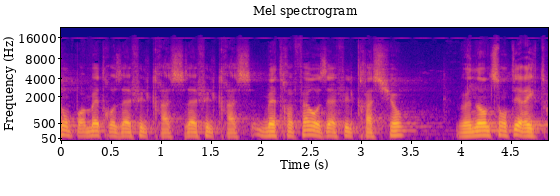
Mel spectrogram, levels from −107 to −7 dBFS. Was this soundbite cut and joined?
yes; 2 cuts; at 1.2 s, 3.8 s

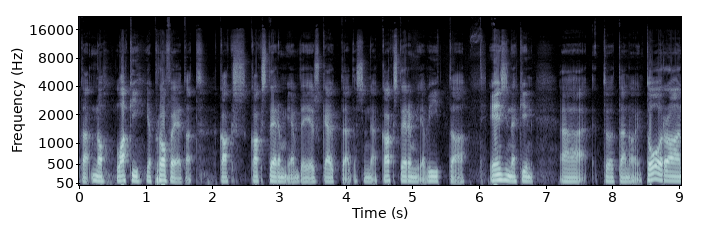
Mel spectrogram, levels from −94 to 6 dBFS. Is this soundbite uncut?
no; 1 cut; at 6.1 s

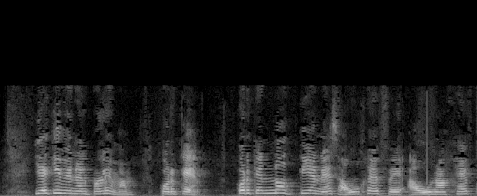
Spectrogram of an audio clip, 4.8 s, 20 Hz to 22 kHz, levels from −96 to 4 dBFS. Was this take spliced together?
no; 0 cuts

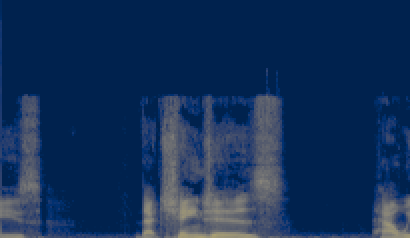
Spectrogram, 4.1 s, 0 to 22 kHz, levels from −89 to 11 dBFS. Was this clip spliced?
no; 0 cuts

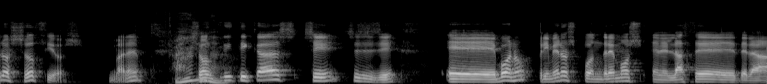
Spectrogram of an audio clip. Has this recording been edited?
yes; 1 cut; at 5.4 s

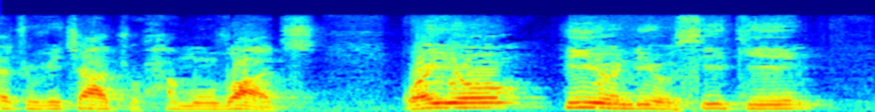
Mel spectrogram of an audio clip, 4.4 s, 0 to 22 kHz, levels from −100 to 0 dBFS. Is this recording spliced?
yes; 1 cut; at 2.7 s

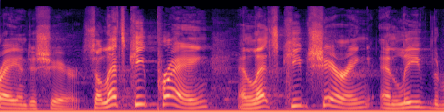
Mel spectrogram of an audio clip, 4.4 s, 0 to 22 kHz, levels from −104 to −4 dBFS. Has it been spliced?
no; 0 cuts

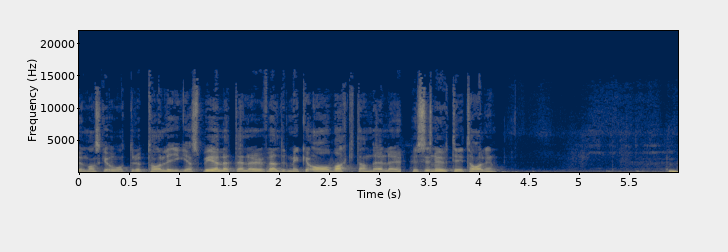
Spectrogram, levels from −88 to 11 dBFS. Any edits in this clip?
yes; 3 cuts; at 1.9 s, 3.2 s, 3.5 s

